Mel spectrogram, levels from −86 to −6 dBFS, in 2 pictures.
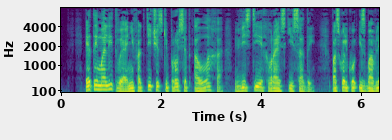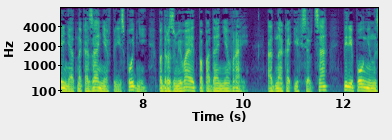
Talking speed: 120 wpm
